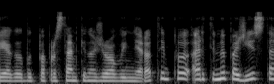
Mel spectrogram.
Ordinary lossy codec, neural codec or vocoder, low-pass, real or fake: Opus, 16 kbps; none; 9.9 kHz; real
